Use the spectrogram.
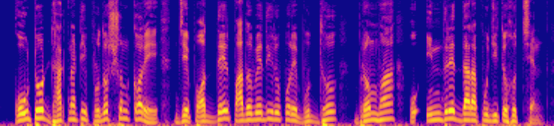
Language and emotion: Bengali, neutral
